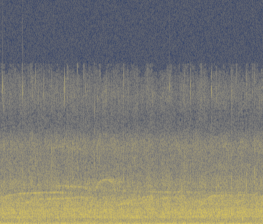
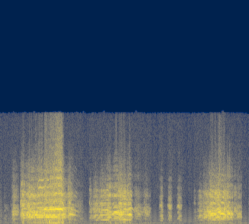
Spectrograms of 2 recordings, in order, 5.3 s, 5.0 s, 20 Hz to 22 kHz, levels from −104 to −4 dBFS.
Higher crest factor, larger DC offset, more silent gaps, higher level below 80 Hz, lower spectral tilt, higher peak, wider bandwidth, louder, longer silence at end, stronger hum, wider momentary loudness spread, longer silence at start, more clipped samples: about the same, 16 dB vs 12 dB; neither; neither; first, -32 dBFS vs -46 dBFS; first, -3.5 dB/octave vs -2 dB/octave; about the same, -2 dBFS vs 0 dBFS; first, over 20 kHz vs 11.5 kHz; second, -17 LUFS vs -10 LUFS; second, 0 s vs 0.15 s; second, none vs 60 Hz at -50 dBFS; second, 1 LU vs 23 LU; second, 0 s vs 0.25 s; neither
